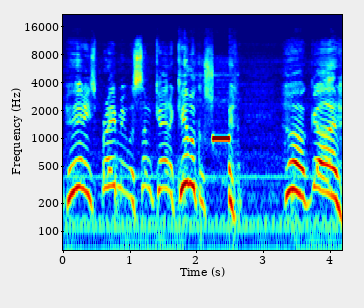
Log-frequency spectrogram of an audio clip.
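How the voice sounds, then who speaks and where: A man's voice: extremely high pitch, expressive, a little slow, full character voice, rough recording. A man playing a whining, foul-mouthed victim, wailing melodramatically in a comedic audio serial. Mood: anguished outrage.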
